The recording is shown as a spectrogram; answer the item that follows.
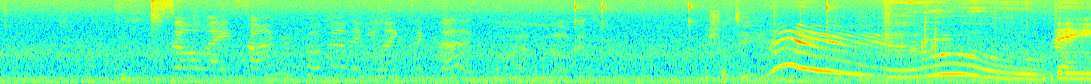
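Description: Soundtrack of a video ad playing on a computer: faint voices, then from about six seconds in a long, loud vocal call that glides up and down twice.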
